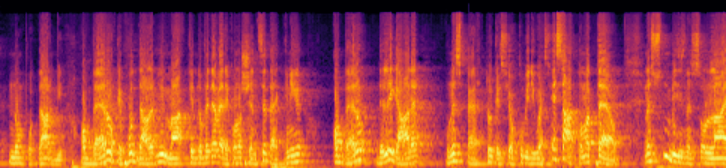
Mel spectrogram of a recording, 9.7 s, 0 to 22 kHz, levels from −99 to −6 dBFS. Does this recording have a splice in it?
yes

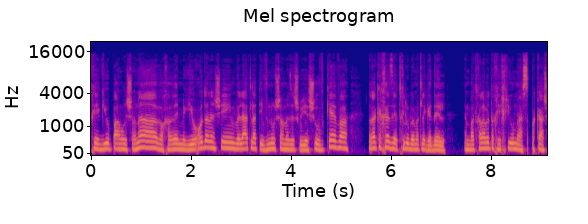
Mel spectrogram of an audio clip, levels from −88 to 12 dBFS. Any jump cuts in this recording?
no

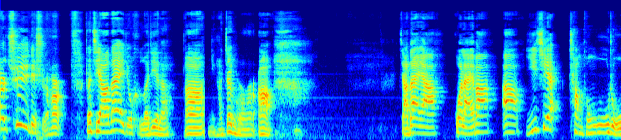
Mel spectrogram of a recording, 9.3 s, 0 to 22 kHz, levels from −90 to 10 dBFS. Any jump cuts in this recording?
yes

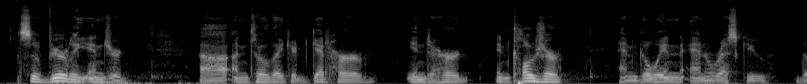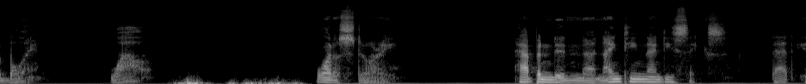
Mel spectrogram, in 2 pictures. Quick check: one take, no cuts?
yes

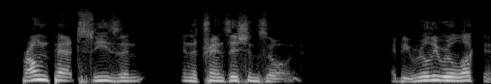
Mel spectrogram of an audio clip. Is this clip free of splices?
yes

